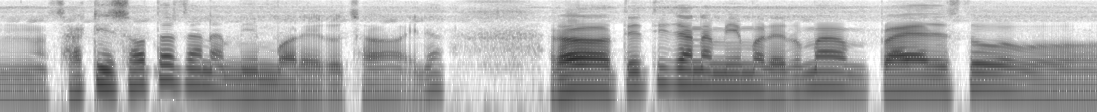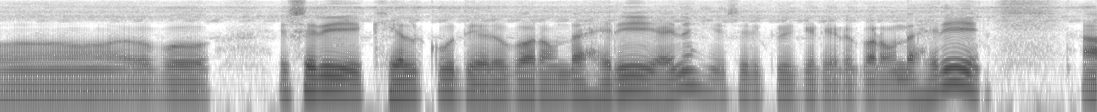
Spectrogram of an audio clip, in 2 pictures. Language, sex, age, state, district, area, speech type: Nepali, male, 45-60, West Bengal, Kalimpong, rural, spontaneous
